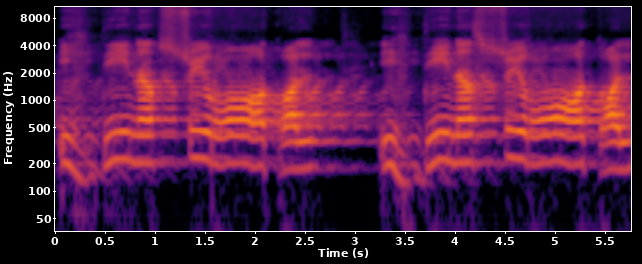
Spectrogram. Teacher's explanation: طا کو بھی جو ہے موٹا پڑھ کے آگے لام سے ملائیں گے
